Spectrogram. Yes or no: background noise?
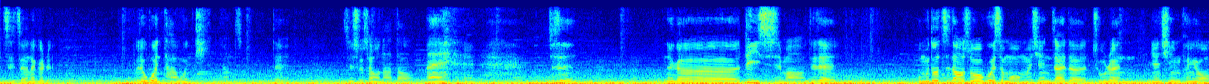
yes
